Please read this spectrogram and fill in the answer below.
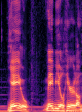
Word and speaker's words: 예요: And 예요 is actually pronounced as 에요, but it's supposed to be pronounced as 예요.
